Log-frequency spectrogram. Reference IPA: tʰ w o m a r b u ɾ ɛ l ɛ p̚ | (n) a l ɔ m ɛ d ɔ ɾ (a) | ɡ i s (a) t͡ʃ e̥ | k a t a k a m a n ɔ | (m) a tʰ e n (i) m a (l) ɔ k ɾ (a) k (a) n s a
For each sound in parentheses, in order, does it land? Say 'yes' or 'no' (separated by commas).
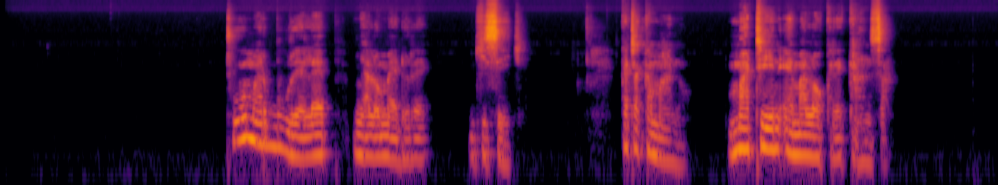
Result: no, no, no, yes, no, yes, no, yes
